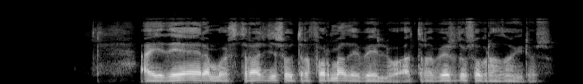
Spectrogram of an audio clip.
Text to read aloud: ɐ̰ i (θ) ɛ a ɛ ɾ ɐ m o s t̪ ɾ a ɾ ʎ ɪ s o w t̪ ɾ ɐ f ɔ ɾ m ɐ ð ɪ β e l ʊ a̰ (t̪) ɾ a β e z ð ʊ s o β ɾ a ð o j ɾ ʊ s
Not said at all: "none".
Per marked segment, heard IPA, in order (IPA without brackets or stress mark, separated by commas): ð, t̪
